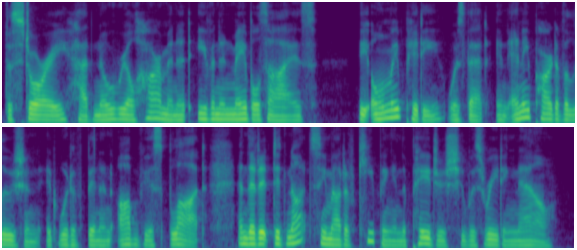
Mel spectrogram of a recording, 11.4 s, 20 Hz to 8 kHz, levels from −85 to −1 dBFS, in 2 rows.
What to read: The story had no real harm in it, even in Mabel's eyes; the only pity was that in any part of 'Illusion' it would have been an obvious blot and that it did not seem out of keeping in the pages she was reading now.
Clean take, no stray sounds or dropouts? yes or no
yes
